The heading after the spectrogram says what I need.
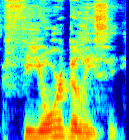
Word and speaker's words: Fiordelisi: How do you say your last name? It's Fior Delissi. Fior Deissi.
